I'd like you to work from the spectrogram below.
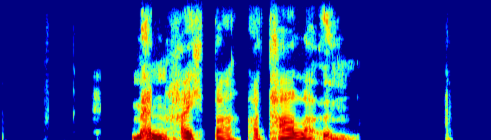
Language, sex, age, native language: Icelandic, male, 50-59, Icelandic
